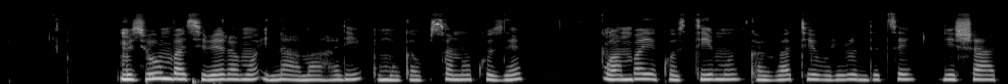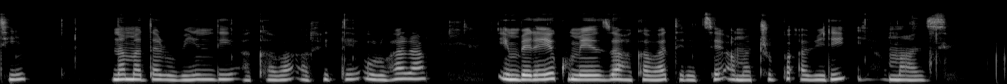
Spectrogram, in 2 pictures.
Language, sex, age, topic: Kinyarwanda, female, 18-24, government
